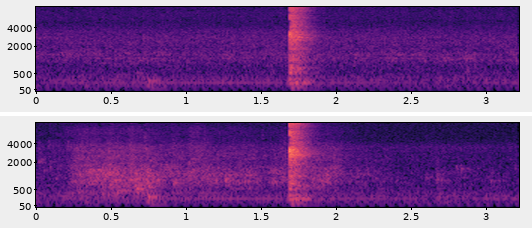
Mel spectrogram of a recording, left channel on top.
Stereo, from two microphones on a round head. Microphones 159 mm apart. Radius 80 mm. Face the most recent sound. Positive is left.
turn(degrees=-20)  # may be behind; listen again after turning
